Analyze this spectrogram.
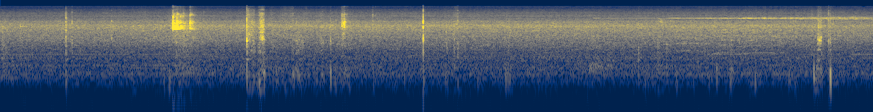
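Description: Rushing, churning water of a raft ride's rapids channel as a steady hiss, with a few sharp clicks and knocks, the loudest just under two seconds in. A faint high whine joins in the second half.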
